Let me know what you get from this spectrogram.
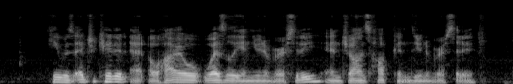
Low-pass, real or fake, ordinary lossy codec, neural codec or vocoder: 10.8 kHz; real; MP3, 48 kbps; none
